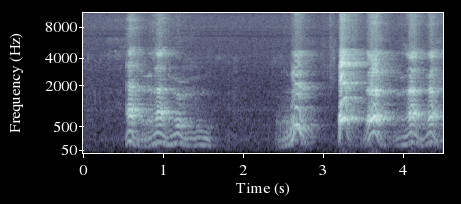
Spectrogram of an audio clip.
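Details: Tibetan Terrier lecturing a visiting beagle and talking instead of barking: three bursts of wavering, harmonic grumbling moans, each about a second long, rising and falling in pitch, separated by short pauses.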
